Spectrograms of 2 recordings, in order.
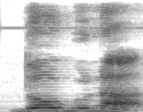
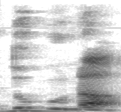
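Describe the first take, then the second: First: The first vowel is a long 'o'. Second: The first vowel is a short 'u'. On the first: The speaker calls it wrong. "दो गुना नहीं बोला जाता है" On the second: The speaker calls it right. "जब जोड़ के बोलते हैं तो बोलते हैं दुगुना"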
